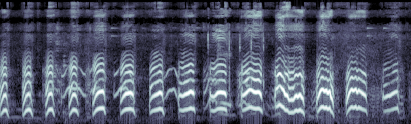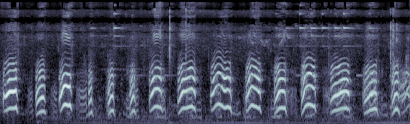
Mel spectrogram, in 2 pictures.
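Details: Pahadi dog mother and her puppies: a rapid series of arched, whining yelps. Loud and insistent at first, they grow softer and thinner after the midpoint, with a faint low hum underneath.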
